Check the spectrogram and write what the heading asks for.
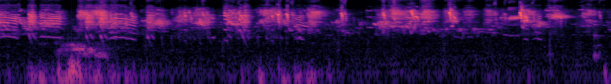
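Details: Playing finches give rapid, bright, buzzy chirps repeated in short bursts about every half second, with a soft low thud near the first second.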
